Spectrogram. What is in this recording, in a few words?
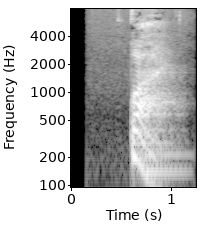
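"guai", Chinese, tone 4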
